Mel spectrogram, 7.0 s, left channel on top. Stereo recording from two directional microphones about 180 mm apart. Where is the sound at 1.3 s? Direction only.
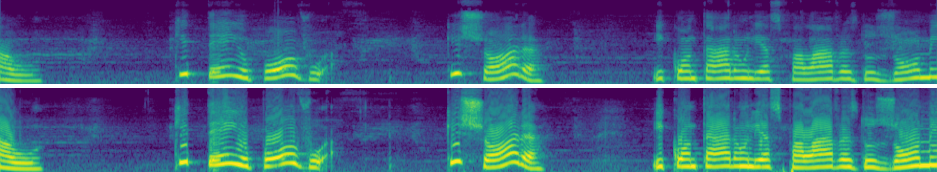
30° right (ahead or behind).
